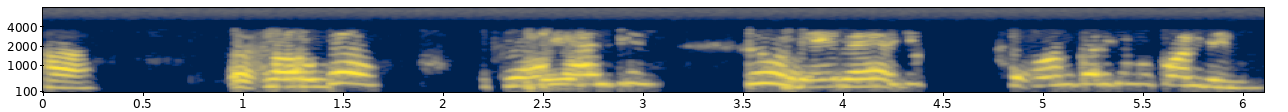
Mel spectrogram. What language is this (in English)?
Odia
